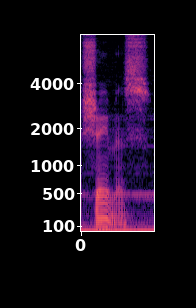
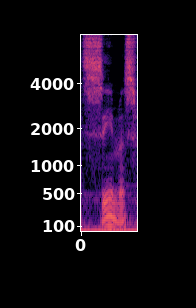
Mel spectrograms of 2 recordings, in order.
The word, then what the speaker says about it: Seamus: He said his name was Seamus. I pronounced it Seamus for the longest time until he corrected me.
